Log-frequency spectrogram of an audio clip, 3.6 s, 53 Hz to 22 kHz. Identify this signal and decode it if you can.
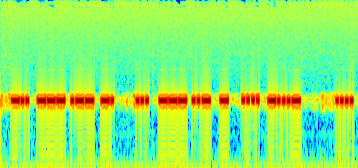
Morse code, heard as a keyed tone, about 50 wpm, 600 Hz. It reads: DOWN SOUTH <BT> H
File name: archived / CRSnet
